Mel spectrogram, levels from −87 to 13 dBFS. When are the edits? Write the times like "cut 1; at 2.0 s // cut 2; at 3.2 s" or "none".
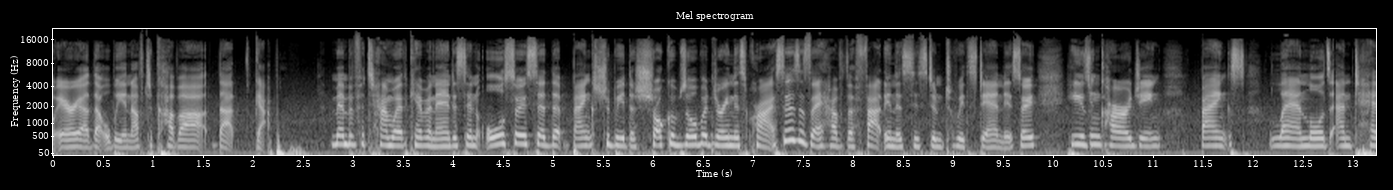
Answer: cut 1; at 10.4 s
